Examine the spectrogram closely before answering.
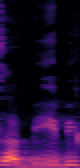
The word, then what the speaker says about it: Abib: Jorge Habib Mas acredite a pronúncia correta não é abbe é AB né É bem mudo né da família AB Abib como conhecemos nasceu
